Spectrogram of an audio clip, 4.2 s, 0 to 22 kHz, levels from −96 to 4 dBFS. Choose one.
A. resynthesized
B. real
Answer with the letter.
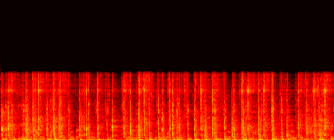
A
